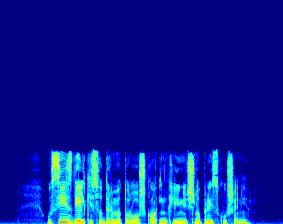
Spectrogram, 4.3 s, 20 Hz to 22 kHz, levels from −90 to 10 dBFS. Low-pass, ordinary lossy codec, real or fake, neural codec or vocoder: 7.2 kHz; MP3, 48 kbps; real; none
